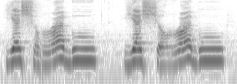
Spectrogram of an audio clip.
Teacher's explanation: شین کی آواز اس لیے چلے گی ایک کاؤنٹ کے لیے کیونکہ اس میں ہمارے پاس تفشی ہے اور سکون پہ تمام جو صفات ہیں وہ جو لیٹر ہوتا ہے، حرف ہوتا ہے، اس کی واضح ہو جاتی ہیں، ٹھیک ہے؟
